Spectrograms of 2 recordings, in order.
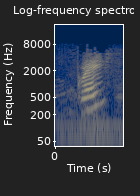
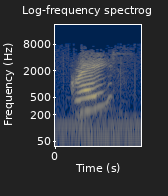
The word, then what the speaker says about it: Grace: Grace Stevens. – Huh? Who? – Grace Stevens.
